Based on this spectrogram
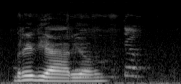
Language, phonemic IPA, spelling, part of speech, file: Italian, /breˈvjarjo/, breviario, noun, It-breviario.ogg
